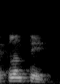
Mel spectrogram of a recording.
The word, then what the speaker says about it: Plantae: As plantas constituem o reino Plantae, ou reino de plantas, o qual subdividido... Só. Reino plantê. A pronúncia é plantê.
